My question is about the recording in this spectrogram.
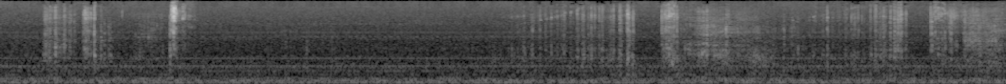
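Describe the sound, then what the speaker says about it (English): Scissors snip through wafer paper flower cutouts with sharp, crisp clicks and scraping cuts over a steady low background hum. "you can cut all your flowers all at once"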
